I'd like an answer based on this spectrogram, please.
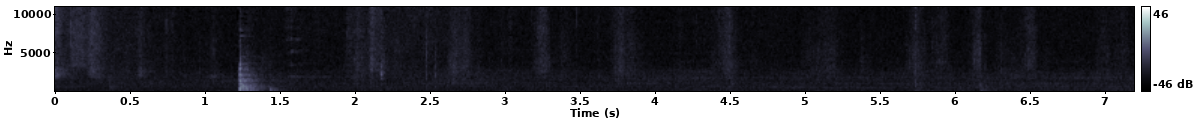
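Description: A single sharp knock about a second in, then a dough scraper cutting through crumbly scone dough of flour, butter and milk in a bowl, with faint soft scrapes and ticks.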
